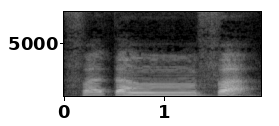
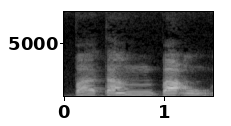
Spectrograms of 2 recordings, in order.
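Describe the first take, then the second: First: It is said with an f sound. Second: It is said with a p sound. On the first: The speaker calls it right. "Fatam fa ya, bukan pa" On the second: The speaker calls it wrong. "di kampung kampung sono, yang belum belajar makharijul huruf"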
